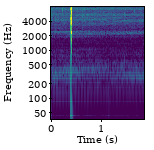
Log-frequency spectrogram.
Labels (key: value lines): label: anthrophony, boat engine
recorder: HydroMoth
